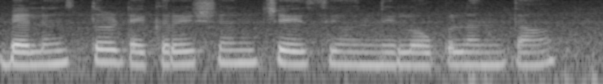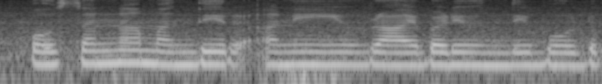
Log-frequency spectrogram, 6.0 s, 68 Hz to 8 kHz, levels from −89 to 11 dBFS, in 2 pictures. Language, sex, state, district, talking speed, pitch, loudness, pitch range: Telugu, female, Andhra Pradesh, Visakhapatnam, 140 wpm, 215 Hz, -18 LUFS, 210-225 Hz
